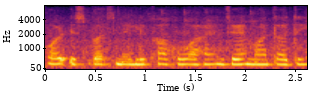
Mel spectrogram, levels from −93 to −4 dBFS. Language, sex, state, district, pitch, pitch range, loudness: Hindi, female, Bihar, Samastipur, 240 Hz, 235-250 Hz, -14 LUFS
